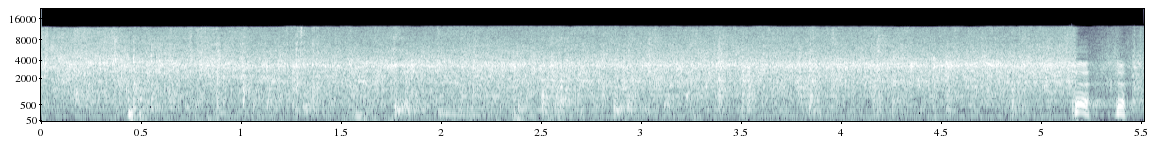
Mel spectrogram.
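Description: Chicken livers frying in a wok of hot oil: a steady, loud sizzle that drops off sharply near the end.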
